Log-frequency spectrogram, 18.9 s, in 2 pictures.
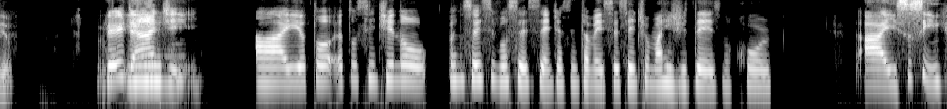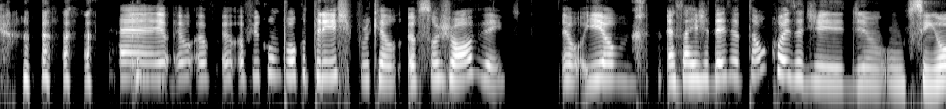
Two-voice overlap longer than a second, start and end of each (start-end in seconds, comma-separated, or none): none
